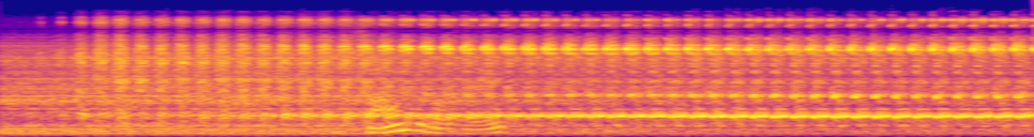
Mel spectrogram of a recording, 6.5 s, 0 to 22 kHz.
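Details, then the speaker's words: Machining the rear main seal bore of a Chevy 400 for line honing: steady high ringing squeal with fast pulsing flutter, the cutter chattering because it has no clearance or rake behind the edge; the tool was then sharpened. "It's working, but I don't really like the rake on the back of that cutter cuz it's that's why it's chattering because there's no clearance on the back."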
